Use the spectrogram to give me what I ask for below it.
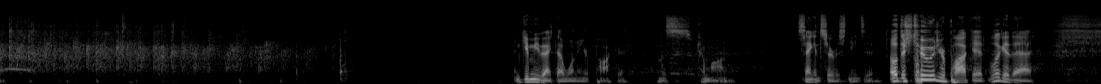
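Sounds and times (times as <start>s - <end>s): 
audience applause: 0.0s - 3.4s
speech: 5.2s - 10.8s.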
